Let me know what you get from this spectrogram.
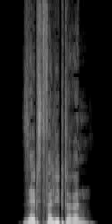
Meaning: inflection of selbstverliebt: 1. strong genitive masculine/neuter singular comparative degree 2. weak/mixed genitive/dative all-gender singular comparative degree
- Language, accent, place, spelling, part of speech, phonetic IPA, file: German, Germany, Berlin, selbstverliebteren, adjective, [ˈzɛlpstfɛɐ̯ˌliːptəʁən], De-selbstverliebteren.ogg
